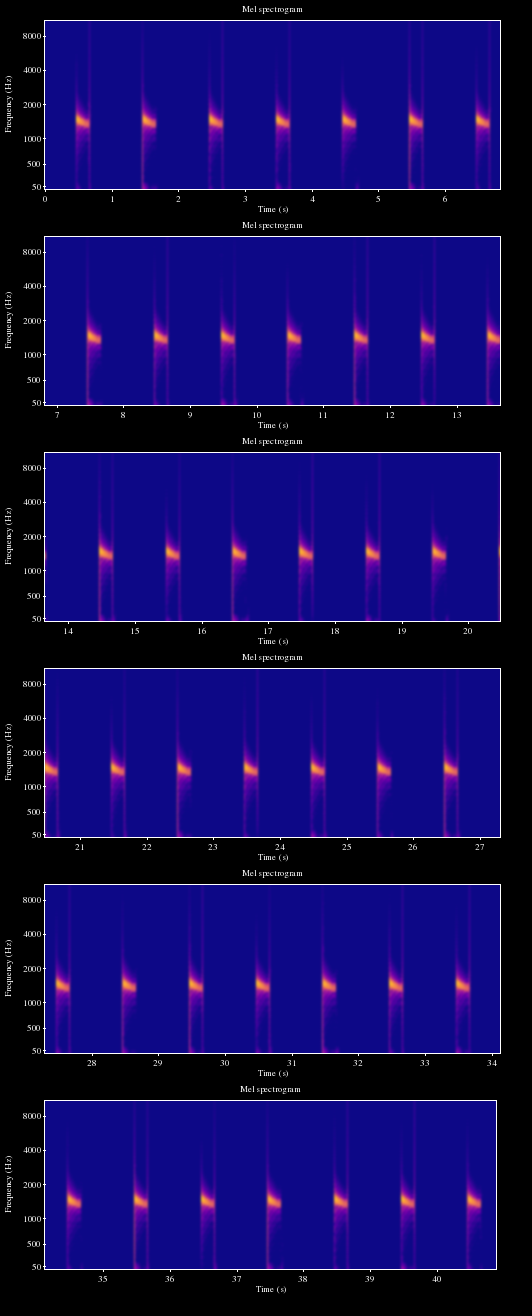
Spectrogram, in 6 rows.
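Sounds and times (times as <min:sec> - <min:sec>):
timer electronic beeps: 0:00.5 - 0:00.7, 0:01.5 - 0:01.7, 0:02.5 - 0:02.7, 0:03.5 - 0:03.7, 0:04.5 - 0:04.7, 0:05.5 - 0:05.7, 0:06.5 - 0:06.7, 0:07.5 - 0:07.7, 0:08.5 - 0:08.7, 0:09.5 - 0:09.7, 0:10.5 - 0:10.7, 0:11.5 - 0:11.7, 0:12.5 - 0:12.7, 0:13.5 - 0:13.7, 0:14.5 - 0:14.7, 0:15.5 - 0:15.7, 0:16.5 - 0:16.7, 0:17.5 - 0:17.7, 0:18.5 - 0:18.7, 0:19.5 - 0:19.7, 0:20.5 - 0:20.7, 0:21.5 - 0:21.7, 0:22.5 - 0:22.7, 0:23.5 - 0:23.7, 0:24.5 - 0:24.7, 0:25.5 - 0:25.7, 0:26.5 - 0:26.7, 0:27.5 - 0:27.7, 0:28.5 - 0:28.7, 0:29.5 - 0:29.7, 0:30.5 - 0:30.7, 0:31.5 - 0:31.7, 0:32.5 - 0:32.7, 0:33.5 - 0:33.7, 0:34.5 - 0:34.7, 0:35.5 - 0:35.7, 0:36.5 - 0:36.7, 0:37.5 - 0:37.7, 0:38.5 - 0:38.7, 0:39.5 - 0:39.7, 0:40.5 - 0:40.7.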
